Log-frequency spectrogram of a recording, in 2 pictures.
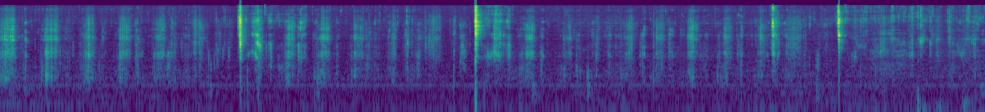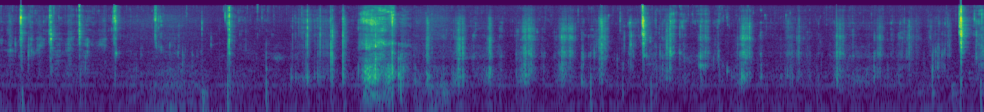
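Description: Close-miked eating: crunchy bites and chewing of fresh cucumber spears dipped in sauce, with many short wet mouth clicks and smacks. One longer, louder mouth sound comes about twenty seconds in.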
